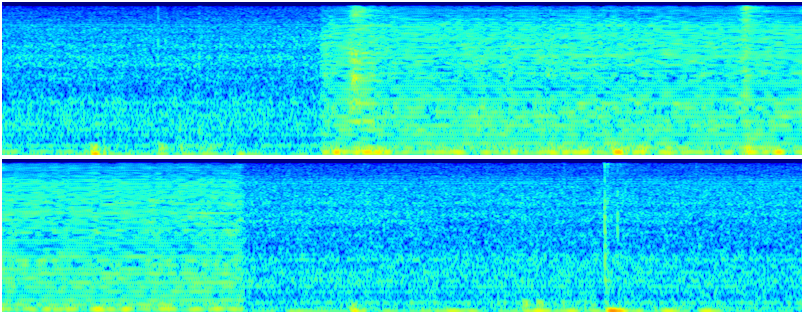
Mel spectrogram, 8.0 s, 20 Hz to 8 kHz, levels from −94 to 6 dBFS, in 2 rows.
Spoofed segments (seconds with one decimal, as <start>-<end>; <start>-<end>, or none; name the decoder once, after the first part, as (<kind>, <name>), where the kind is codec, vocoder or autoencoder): 1.6-5.2 (vocoder, HiFi-GAN)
